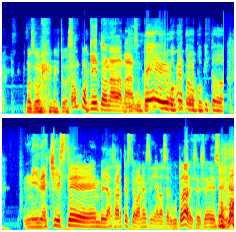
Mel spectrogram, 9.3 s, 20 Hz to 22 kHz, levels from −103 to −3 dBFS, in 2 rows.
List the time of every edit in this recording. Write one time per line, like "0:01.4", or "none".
0:04.5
